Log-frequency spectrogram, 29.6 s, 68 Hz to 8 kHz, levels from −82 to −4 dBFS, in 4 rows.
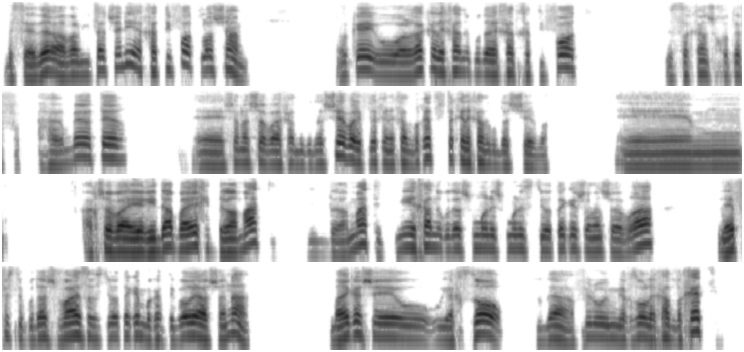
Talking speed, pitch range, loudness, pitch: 115 wpm, 125-160 Hz, -27 LUFS, 140 Hz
